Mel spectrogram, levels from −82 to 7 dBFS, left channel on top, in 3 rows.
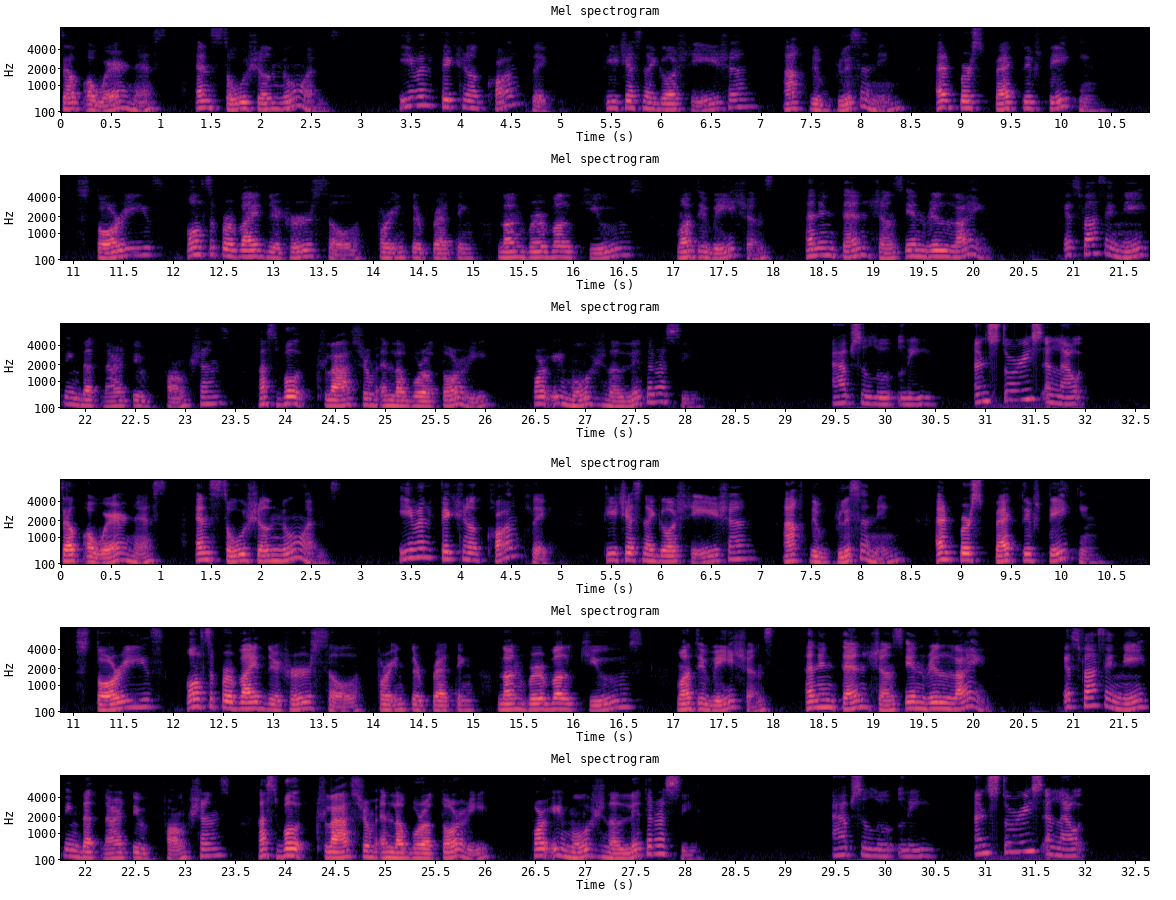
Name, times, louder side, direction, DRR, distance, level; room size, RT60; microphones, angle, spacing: voice 1, 0.0-1.0 1.4-2.7 3.4-4.9 5.5-7.0 7.2-8.4 8.8-10.4 11.0-11.8 12.1-16.7 17.0-18.0 18.3-20.2 20.9-23.4 23.7-26.1 26.5-28.1, right 3 dB, 75° right, 0.6 m, -31 dB
voice 2, 29.5-30.5 30.9-32.0, left 1 dB, 10° left, 0.6 m, -35 dB
2.6 x 2.0 x 2.5 m
head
